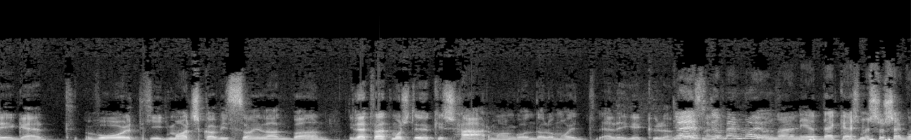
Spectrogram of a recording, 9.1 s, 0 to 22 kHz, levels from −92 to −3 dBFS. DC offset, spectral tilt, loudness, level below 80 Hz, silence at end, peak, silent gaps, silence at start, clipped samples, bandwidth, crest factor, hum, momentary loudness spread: under 0.1%; -4 dB/octave; -19 LUFS; -38 dBFS; 0 s; 0 dBFS; none; 0 s; under 0.1%; 16 kHz; 20 dB; none; 11 LU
